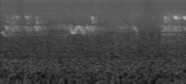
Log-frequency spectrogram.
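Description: Short, high bird calls from a male bird sitting at the top of a dead pine ring out over steady low background rumble, including a distinct rising-falling whistle-like note and scattered chirps, with no voices.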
